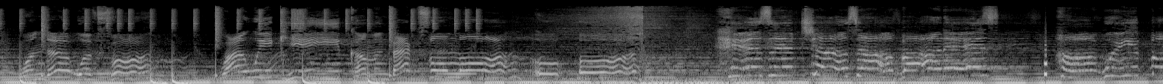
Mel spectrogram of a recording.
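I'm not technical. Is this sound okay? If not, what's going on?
No. At 4.82 to 4.85 s and 10.44 to 10.47 s, the sound skips ahead with a quick glitch: a chirp, a noise burst or a tiny gap. Each lasts about 30 ms. The likely cause is a broken MP3 bit reservoir, where missing pieces make the next piece read the wrong data.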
